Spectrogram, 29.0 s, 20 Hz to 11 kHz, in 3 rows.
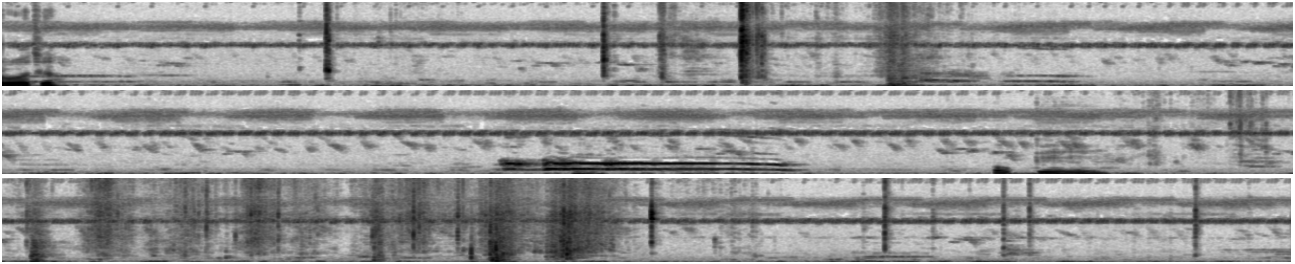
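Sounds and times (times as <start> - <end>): high insect drone: 0.0 - 29.0
rooster crowing: 6.8 - 8.1, 13.4 - 15.7.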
